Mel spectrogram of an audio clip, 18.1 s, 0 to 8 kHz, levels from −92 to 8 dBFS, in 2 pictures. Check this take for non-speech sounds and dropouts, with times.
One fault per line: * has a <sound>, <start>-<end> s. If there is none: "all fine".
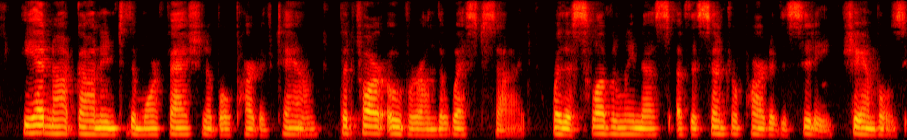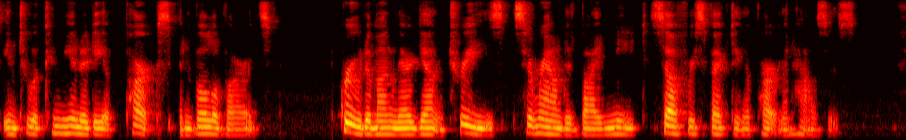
all fine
